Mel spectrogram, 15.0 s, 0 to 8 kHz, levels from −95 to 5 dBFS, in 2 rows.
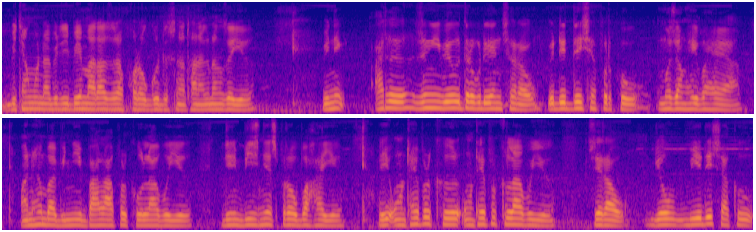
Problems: constant background noise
